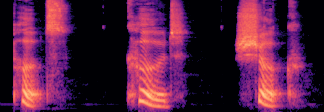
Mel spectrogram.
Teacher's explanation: when you see an o o or an o u and sometimes we pronounce this with a lazy sound so not ooh like in you almost like that neutral schwa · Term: lax vowels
